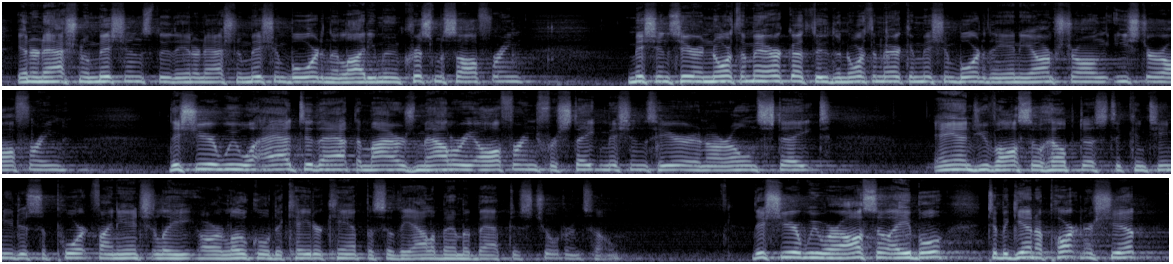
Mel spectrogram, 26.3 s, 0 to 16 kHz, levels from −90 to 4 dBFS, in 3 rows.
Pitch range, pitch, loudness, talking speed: 180-205 Hz, 195 Hz, -27 LUFS, 180 wpm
